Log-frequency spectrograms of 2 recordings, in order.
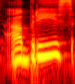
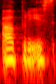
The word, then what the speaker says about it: Apris: to live and uh apres is actually a marriage of two variations of the pronunciation of the word no matter which part of armenia in the world you are from it's abris apres it brings it all together into apres and it literally means to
